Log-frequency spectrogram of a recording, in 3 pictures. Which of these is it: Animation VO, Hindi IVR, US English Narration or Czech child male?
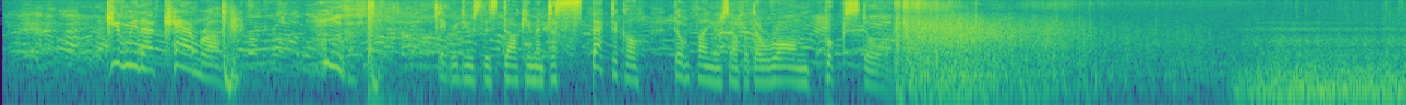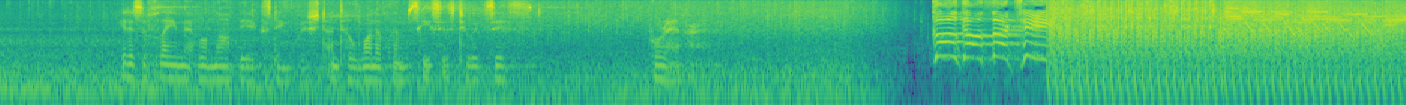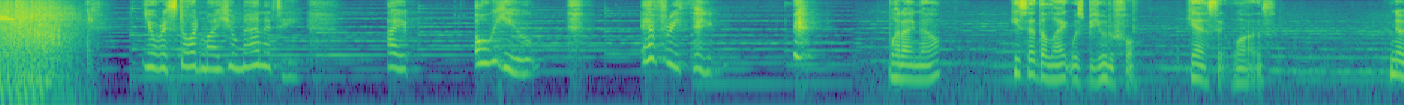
Animation VO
